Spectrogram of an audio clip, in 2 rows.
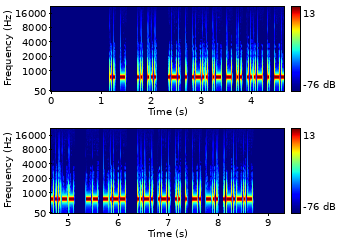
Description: Morse code, heard as a keyed tone, about 34 wpm, 700 Hz. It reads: IT IS RELATIVE, MY FRIEND.
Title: Sentences from Top 1400 Words 35wpm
